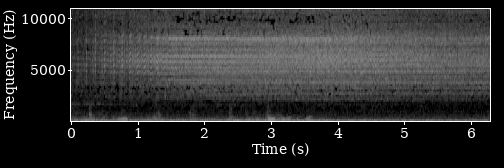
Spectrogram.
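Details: Loud forest chorus of the Philippine cicada (kuliglig): an intense, unbroken high buzzing that swells slightly and stays steady, with a few soft low knocks beneath.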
